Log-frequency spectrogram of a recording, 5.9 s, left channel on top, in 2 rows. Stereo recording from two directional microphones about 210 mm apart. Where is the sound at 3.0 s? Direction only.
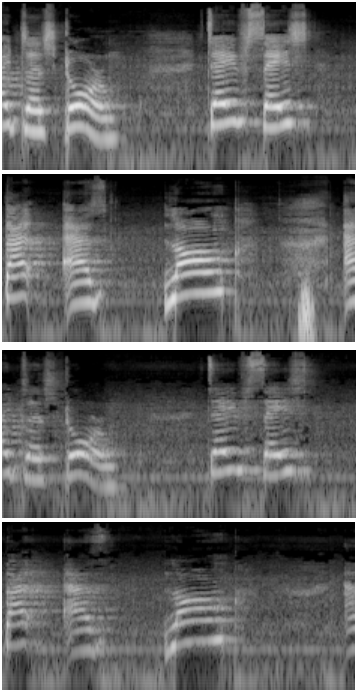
45° left (ahead or behind).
